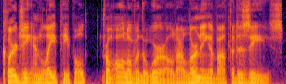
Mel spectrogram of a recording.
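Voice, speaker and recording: A man giving scripted narration for a television documentary special in a measured, even delivery. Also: on the low side.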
